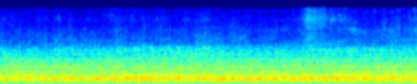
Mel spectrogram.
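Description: Boat engine running steadily, a constant low hum heard from on board.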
